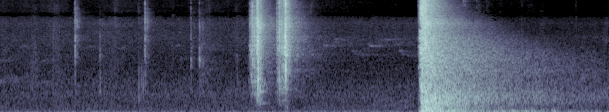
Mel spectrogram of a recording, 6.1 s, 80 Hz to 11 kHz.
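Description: Two quick sharp clacks of a pump-action 12-gauge shotgun being racked. About a second and a half later comes one loud shot firing a less-lethal round, its report dying away over about a second and a half.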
